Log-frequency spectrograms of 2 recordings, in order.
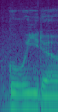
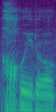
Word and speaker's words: Guido: pronunciation but it's apparently it's not like Guido it's like quido quido something binary file a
